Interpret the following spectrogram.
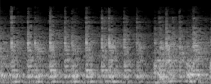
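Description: Carnatic classical music from a flute-led concert ensemble: rapid hand-drum strokes over steady held pitches.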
